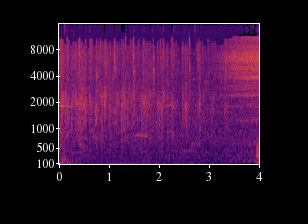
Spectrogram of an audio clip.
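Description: Audience applause from a concert hall, fading gradually.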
